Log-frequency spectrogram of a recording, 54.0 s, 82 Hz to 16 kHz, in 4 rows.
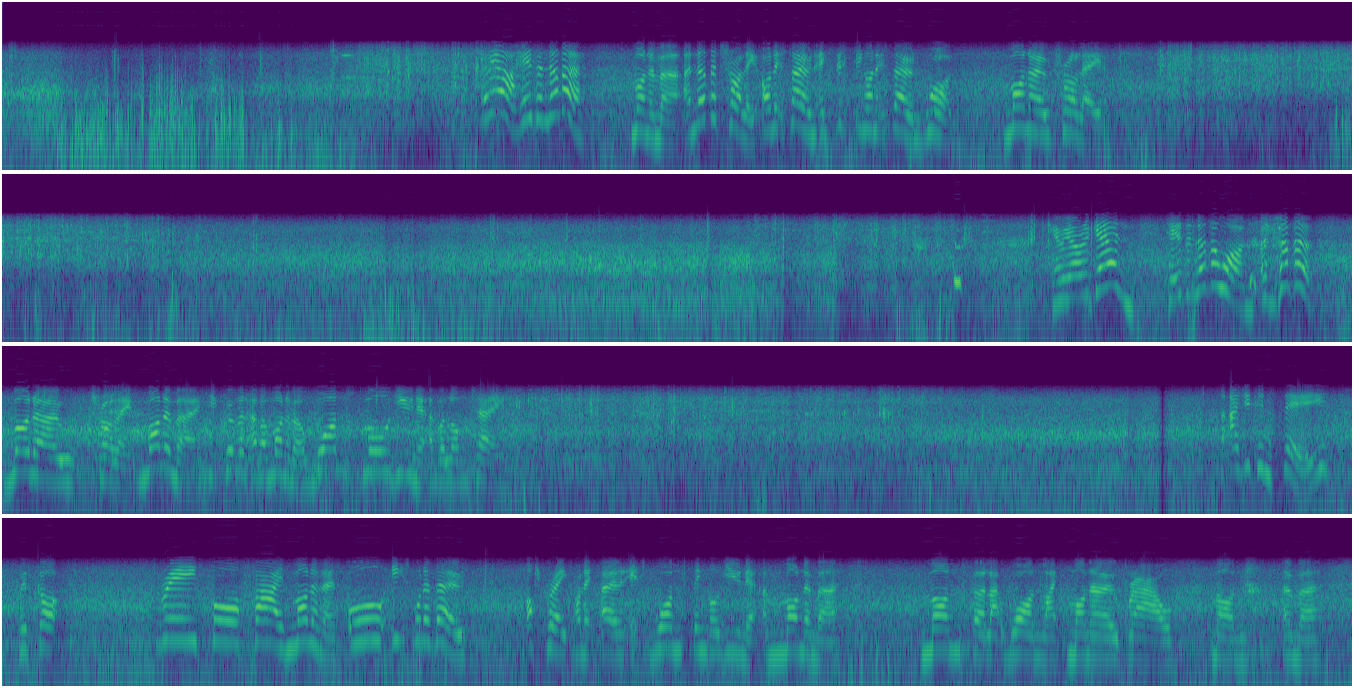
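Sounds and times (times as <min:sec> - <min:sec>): wind noise on microphone: 0:00.0 - 0:54.0
shopping trolleys rattling: 0:03.4 - 0:05.2, 0:11.6 - 0:15.6, 0:31.0 - 0:36.4.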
